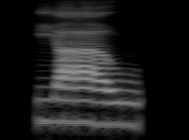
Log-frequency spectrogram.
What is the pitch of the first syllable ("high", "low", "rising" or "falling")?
low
